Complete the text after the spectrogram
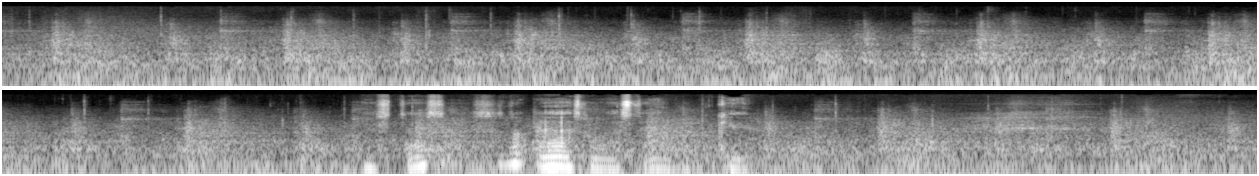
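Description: A steam engine chugs in a steady rhythm.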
